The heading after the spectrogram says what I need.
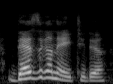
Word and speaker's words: designated: 지난달에 나왔던 거죠 자 요거 발음 좀 조심하세요 요걸 갖다가 어떤 학생들 디라 하는데 그게 아니라 designated designated고 해서 지정된 요런 것들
